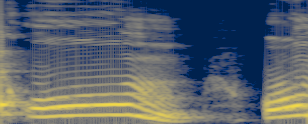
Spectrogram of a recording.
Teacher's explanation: ये ओ को खींचने का काम कर रहा है, तो ये यहां पे ओम, ओम, ओ को लंबा खींचा, ओ को उतनी बार लिखा नहीं गया लेकिन ओ को उच्चारण को उतनी बार खींचा जा रहा है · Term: लुप्त स्वर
